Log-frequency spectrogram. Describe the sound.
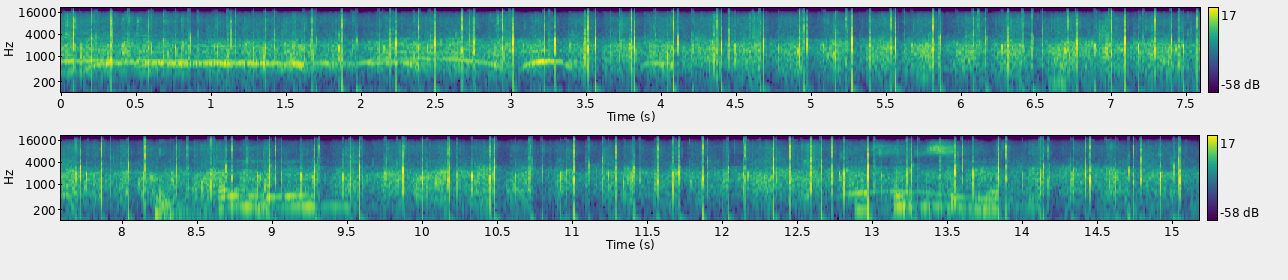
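Audience applause welcoming a singer onto a concert stage in Chicago: dense, steady clapping that fills the whole stretch, with a few voices rising faintly through it.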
